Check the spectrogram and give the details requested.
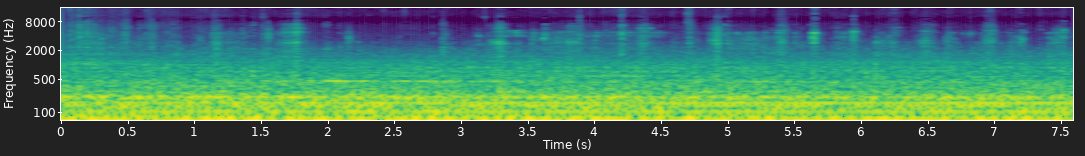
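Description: Faint chewing and small mouth clicks from someone eating a spicy chicken sandwich, scattered irregularly over a steady low hum.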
